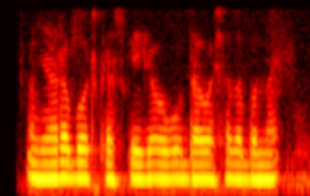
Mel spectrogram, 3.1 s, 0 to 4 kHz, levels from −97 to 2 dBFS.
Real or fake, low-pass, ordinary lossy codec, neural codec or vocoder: real; 3.6 kHz; none; none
